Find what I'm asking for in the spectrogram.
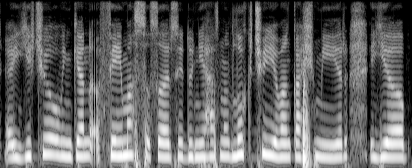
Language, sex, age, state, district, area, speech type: Kashmiri, female, 18-30, Jammu and Kashmir, Anantnag, rural, spontaneous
